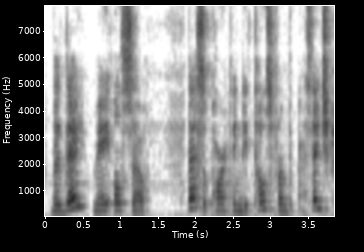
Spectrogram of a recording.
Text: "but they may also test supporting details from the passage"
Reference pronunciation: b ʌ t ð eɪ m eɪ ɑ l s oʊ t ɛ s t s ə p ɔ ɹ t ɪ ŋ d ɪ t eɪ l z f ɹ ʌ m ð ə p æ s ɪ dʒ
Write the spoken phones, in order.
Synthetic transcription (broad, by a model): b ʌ t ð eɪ m eɪ ɑ l s oʊ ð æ t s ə p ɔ ɹ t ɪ ŋ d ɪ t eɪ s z f ɹ ʌ m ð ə p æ s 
